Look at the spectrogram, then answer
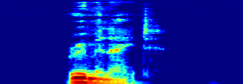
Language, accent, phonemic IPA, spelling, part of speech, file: English, Australia, /ˈɹumɪneɪt/, ruminate, verb, En-au-ruminate.ogg
- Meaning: 1. To chew cud. (Said of ruminants.) Involves regurgitating partially digested food from the rumen 2. To meditate or reflect 3. To meditate or ponder over; to muse on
